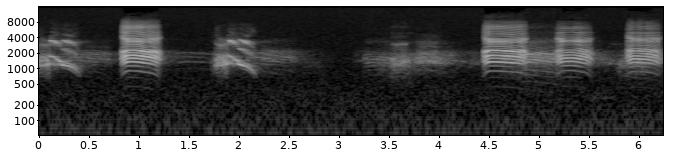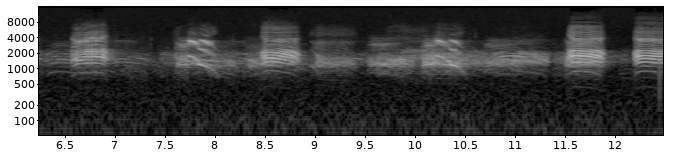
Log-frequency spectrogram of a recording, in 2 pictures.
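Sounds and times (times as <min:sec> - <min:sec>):
rook giving loud hoarse grating caws: 0:00.0 - 0:12.4.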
